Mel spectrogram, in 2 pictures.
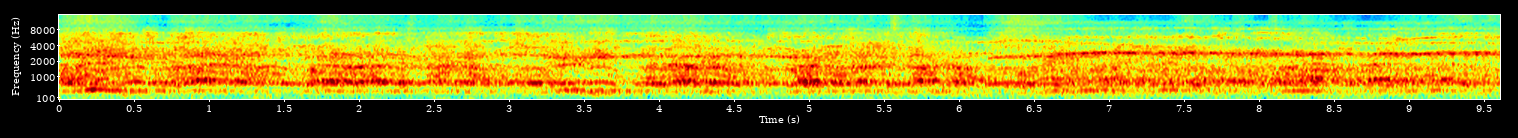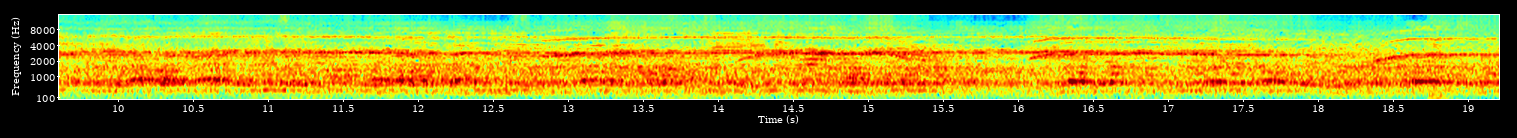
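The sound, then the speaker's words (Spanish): A large crowd shouts and chants continuously outside the Mestalla stadium during a shareholders' meeting, a dense roar of many voices with rising yells and whoops layered on top, staying loud and steady throughout without any pauses. “Bueno, la respuesta ante esos gritos de Lin Canalla fuera de Mestalla ha sido que han empezado a recoger las cosas y han dicho hasta aquí la junta de accionistas.”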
